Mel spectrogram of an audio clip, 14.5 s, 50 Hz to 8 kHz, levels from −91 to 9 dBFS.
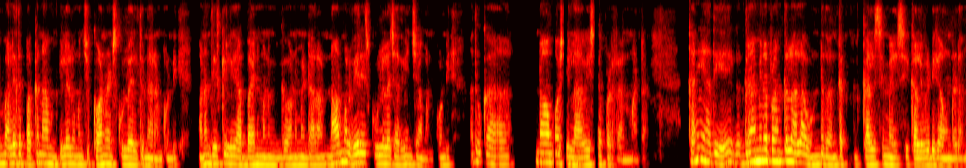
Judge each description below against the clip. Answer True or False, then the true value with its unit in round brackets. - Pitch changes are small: False (3.7 semitones)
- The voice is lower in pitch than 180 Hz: True (135 Hz)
